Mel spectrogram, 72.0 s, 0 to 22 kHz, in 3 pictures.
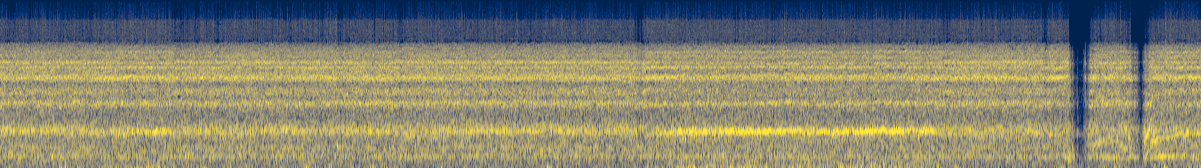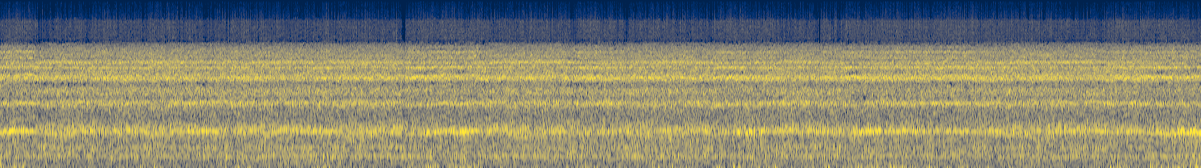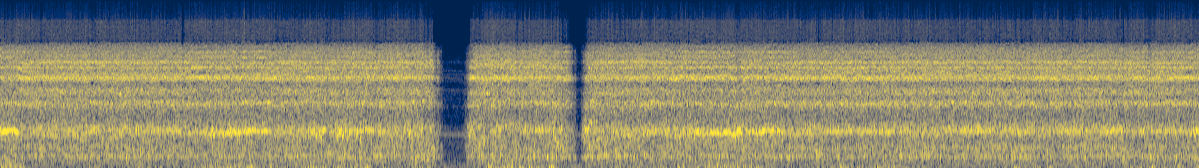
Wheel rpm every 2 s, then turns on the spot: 230, 230, 220, 230, 220, 230, 220, 210, 210, 230, 180, 110, 220, 230, 230, 220, 220, 230, 220, 230, 230, 230, 220, 230, 220, 220, 220, 220, 110, 180, 190, 210, 230, 220, 230, 230.
none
